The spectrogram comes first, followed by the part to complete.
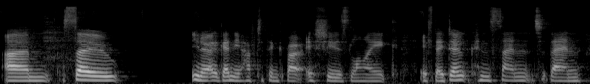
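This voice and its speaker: Woman explaining, slightly low voice. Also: steady tone, a little slow. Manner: hesitant, thinking aloud, self-correcting. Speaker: data protection law expert presenting an explainer. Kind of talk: informal explanatory talk to camera.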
